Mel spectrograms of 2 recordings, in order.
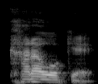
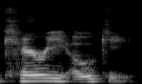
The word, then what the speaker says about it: karaoke: I think, the traditional pronunciation of this, the Japanese pronunciation of this would be karaoke. But in English, we're going to say karaoke.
